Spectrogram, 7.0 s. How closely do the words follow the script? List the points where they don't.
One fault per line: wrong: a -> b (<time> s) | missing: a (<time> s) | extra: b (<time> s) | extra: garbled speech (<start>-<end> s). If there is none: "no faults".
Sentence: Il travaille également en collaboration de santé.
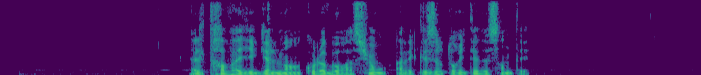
wrong: Il -> Elle (1.9 s)
extra: avec les autorités (4.0 s)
